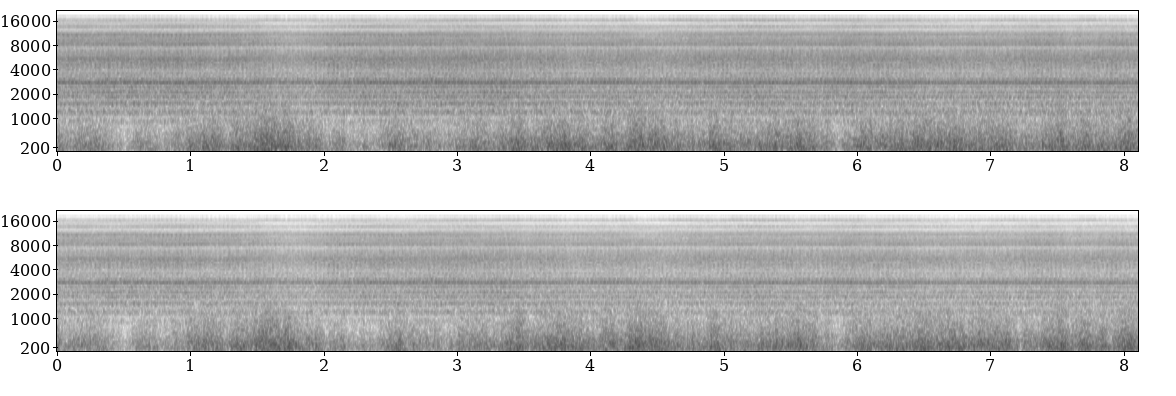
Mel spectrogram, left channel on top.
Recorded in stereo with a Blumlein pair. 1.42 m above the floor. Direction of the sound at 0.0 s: 10° left.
